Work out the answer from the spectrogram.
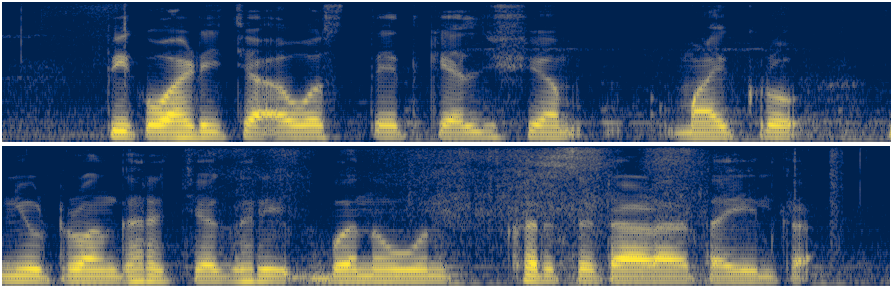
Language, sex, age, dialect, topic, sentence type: Marathi, male, 18-24, Standard Marathi, agriculture, question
